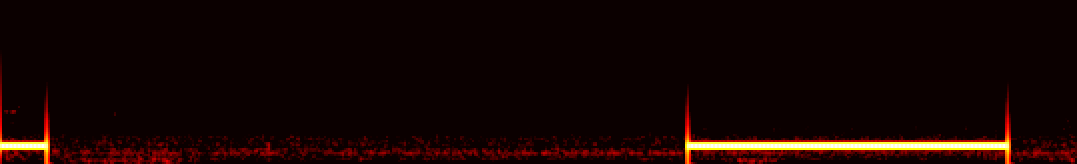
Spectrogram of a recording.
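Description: A telephone tone sounds while a call is placed: a brief steady mid-pitched tone cut off by a click, a long near-silent gap, then the same steady tone for about two seconds, opened and closed by sharp clicks.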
